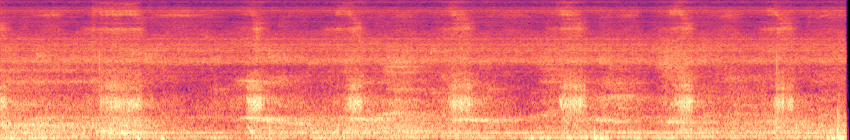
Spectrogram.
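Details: Paediatric inspiratory stridor: repeated harsh, noisy breaths about every second, a high-pitched rasping sound on each breath in, from a narrowed upper airway.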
